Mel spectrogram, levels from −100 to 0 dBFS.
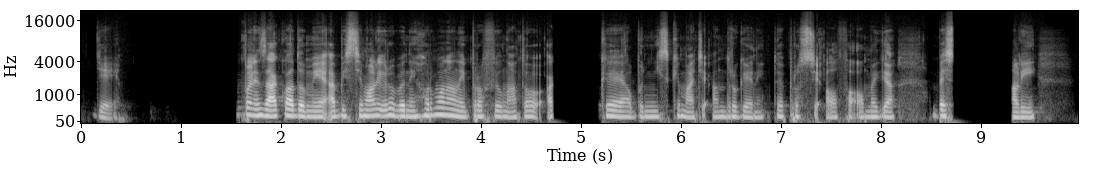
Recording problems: audio cutting out; at 1 s for 0.5 s, at 4.5 s and at 8.5 s for 0.5 s

